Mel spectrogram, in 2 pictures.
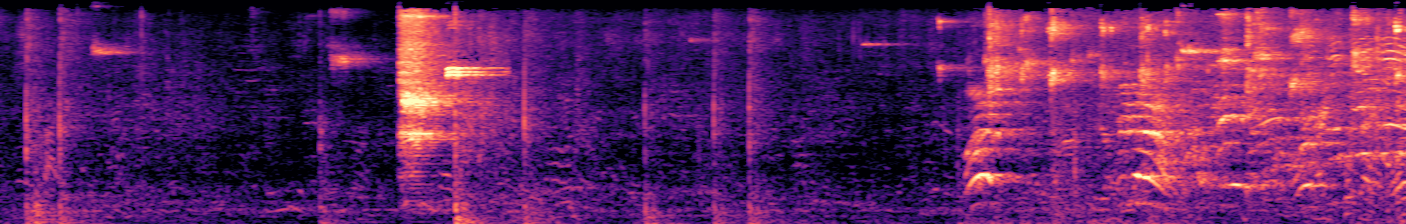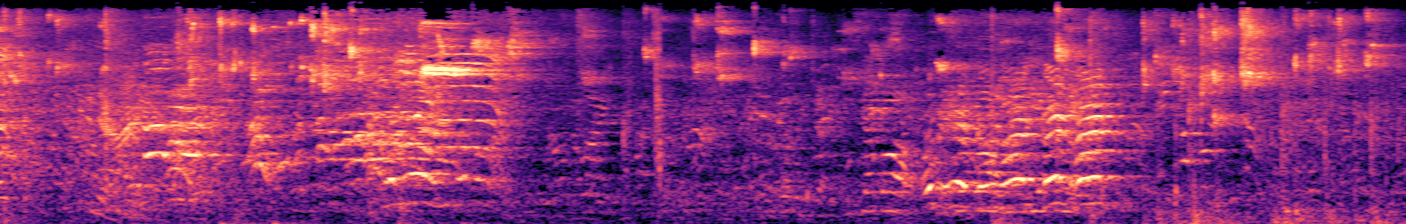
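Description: A basketball bouncing on a hardwood gym floor, a few separate thuds over the first several seconds, in a large echoing hall. From about ten seconds in, many overlapping voices of spectators and coaches call out and shout over the play.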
